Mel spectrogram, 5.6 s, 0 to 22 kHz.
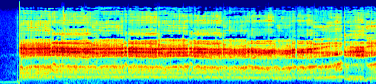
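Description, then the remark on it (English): A loud, continuous guttural roar, like a howler monkey howling, holds steady for about five seconds with no breaks, full-throated, then cuts off abruptly. No one speaks. “And, does that name have anything to do with the Howler monkey, perchance? After listening to that soundbite, I'm going to say 100% no.”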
